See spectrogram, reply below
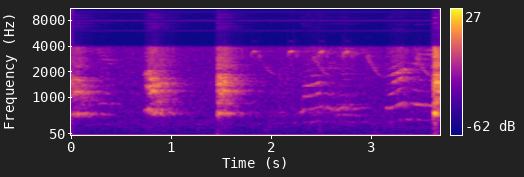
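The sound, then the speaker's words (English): A dog at a house barks several times as a visitor comes to the door, with short, sharp barks spaced irregularly, softer whining or yelping sounds in between, and a louder bark at the very end. “Sorry to get the dog barking.”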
